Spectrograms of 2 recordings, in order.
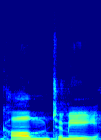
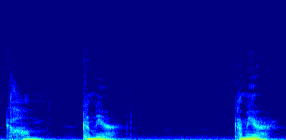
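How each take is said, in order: First: It sounds like a stern, commanding king. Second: It sounds like a gentle, caring mother.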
